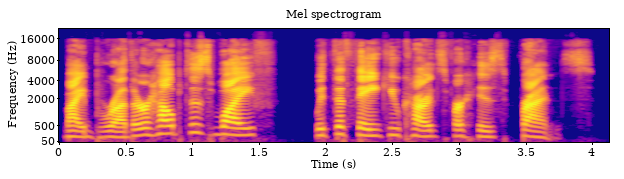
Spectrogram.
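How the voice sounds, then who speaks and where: A woman voicing an exasperated wife in a story, pleading and high-strung as she begs to be understood. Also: unhurried, bright, forceful tone, no echo. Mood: reasoning, frustrated.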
